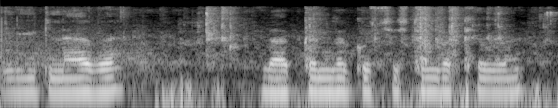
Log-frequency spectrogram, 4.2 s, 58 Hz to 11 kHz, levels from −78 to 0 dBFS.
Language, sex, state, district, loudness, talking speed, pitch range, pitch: Hindi, male, Bihar, West Champaran, -17 LUFS, 155 wpm, 120-125 Hz, 125 Hz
